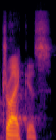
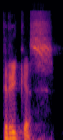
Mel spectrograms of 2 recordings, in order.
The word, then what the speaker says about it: Dricus: just get this right it's not drers to all the Americans listening it's not Dr it's drias okay if you can't pronounce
